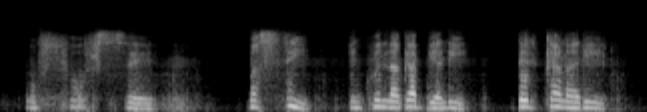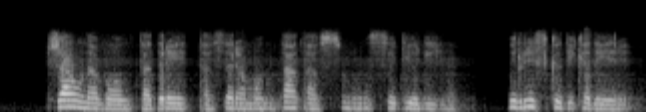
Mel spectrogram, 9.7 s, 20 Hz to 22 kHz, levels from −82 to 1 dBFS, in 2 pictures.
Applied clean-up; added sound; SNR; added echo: neural mask model RNNoise.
